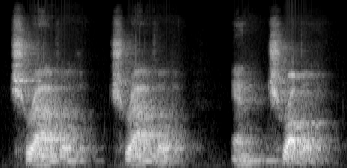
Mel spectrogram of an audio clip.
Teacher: Now the TR at the front has the same pronunciation. It comes across as like a CHR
